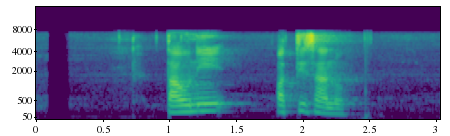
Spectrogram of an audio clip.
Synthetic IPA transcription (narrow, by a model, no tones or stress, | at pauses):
t̪awni | ʌt̪ːisano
